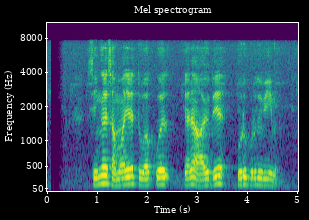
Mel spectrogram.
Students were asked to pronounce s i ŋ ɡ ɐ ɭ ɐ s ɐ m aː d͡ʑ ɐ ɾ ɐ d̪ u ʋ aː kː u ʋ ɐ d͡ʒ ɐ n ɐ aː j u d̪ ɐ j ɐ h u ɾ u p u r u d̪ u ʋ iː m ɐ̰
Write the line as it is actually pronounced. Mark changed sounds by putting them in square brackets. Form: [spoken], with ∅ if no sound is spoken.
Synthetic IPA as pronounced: s i ŋ ɡ ɐ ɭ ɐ s ɐ m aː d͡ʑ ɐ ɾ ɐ [t̪] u ʋ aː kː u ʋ ɐ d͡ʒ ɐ n ɐ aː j u d̪ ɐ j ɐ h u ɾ u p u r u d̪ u ʋ iː m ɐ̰

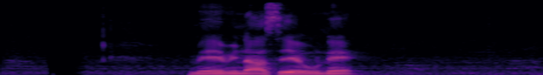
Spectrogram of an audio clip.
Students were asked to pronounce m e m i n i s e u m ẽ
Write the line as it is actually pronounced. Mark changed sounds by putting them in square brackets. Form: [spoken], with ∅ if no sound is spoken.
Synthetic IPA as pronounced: m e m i n [a] s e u [n] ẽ

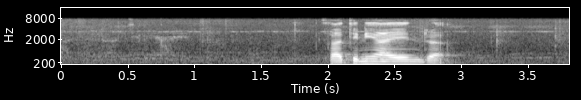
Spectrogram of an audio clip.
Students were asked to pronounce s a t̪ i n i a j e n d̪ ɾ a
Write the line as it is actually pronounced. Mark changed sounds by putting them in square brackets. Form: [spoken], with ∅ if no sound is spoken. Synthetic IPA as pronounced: s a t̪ i n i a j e n d̪ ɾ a

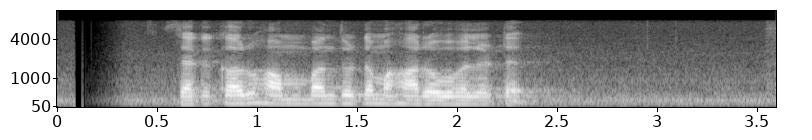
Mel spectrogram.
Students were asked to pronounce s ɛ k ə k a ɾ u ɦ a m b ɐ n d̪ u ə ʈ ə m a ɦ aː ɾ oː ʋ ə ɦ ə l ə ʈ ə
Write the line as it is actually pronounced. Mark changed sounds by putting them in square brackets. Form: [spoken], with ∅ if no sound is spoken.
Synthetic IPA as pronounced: s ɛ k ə k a ɾ u ɦ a m b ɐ n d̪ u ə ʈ ə m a ɦ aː ɾ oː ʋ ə ɦ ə l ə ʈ ə

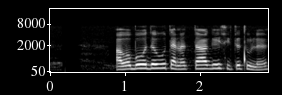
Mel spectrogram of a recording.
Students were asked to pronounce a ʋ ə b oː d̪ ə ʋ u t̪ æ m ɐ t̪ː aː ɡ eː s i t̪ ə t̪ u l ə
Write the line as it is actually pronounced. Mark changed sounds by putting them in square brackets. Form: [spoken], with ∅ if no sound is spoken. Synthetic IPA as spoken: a ʋ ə b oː d̪ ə ʋ u t̪ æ [n] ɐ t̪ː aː ɡ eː s i t̪ ə t̪ u l ə

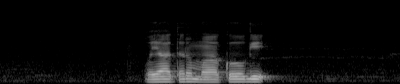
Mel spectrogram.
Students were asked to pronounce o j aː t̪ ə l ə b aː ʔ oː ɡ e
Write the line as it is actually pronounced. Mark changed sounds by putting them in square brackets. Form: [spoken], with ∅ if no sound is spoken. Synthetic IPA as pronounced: o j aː t̪ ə [ɾ] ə [m] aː [k] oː ɡ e

